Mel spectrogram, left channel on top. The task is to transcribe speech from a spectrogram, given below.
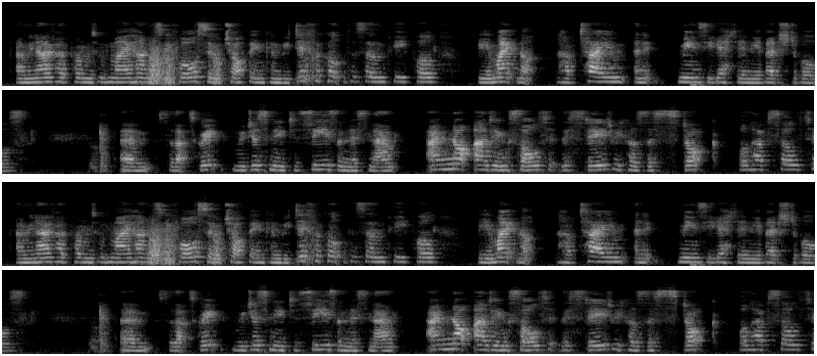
I mean I've had problems with my hands before, so chopping can be difficult for some people, or you might not have time and it means you get in your vegetables. So that's great. We just need to season this now. I'm not adding salt at this stage because the stock will have salt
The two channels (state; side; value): normal; both; correlation 0.28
